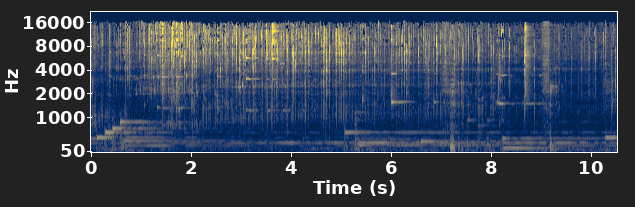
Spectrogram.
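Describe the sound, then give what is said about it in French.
Close-up sounds of liquor being poured over ice in a glass: cubes crack and clink with sharp little snaps, while a steady ringing tone hums underneath. No one speaks. “J'ai monté du whisky, pur malt. Pas le meilleur, mais j'ai encore dans mon congèle des glaçons du glacier, spécial 100 000 ans d'âge.”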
